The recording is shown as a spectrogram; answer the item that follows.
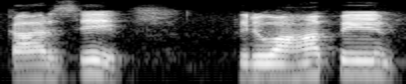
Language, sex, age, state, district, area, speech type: Urdu, male, 30-45, Delhi, South Delhi, rural, spontaneous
